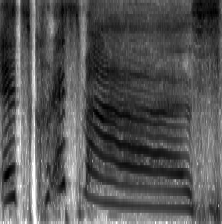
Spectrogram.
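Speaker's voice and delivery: very high, rasping, creaky Christmas with long drawn a. Imitating how the character would say a line: Linda Belcher voice. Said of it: "she'd be like".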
